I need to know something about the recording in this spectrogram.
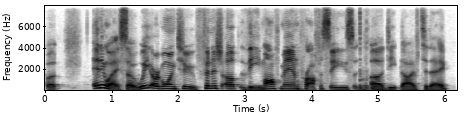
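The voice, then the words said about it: Voice rough from a cold. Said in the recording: “I've been a little under the weather this week, been coughing and sneezing for a few days now, so my voice isn't quite up to crack.”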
